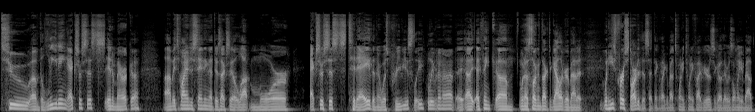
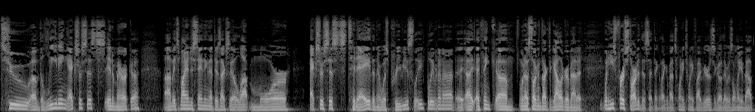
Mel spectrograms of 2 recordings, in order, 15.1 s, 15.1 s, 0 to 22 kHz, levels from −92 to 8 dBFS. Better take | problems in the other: first | garbled, watery; badly; nothing above 10 kHz; slightly in the first

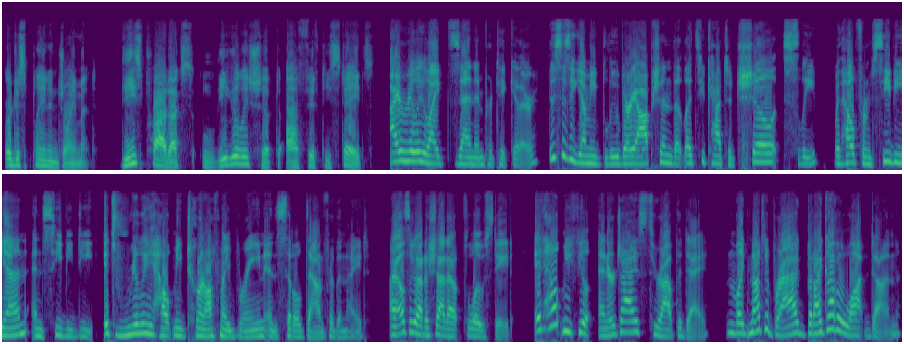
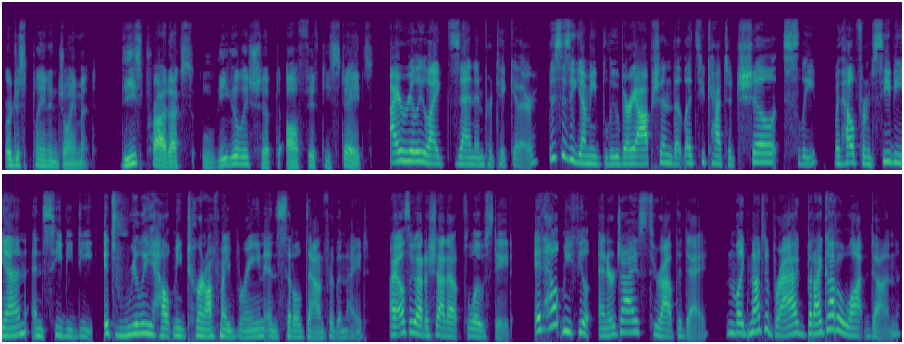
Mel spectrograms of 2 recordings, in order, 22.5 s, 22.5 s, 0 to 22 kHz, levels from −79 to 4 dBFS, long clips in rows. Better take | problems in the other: second | distortion; slight; 4% of the sound clipped

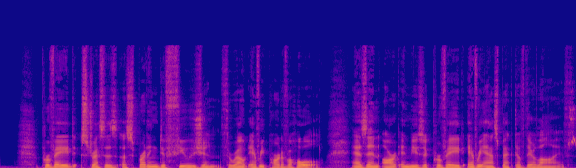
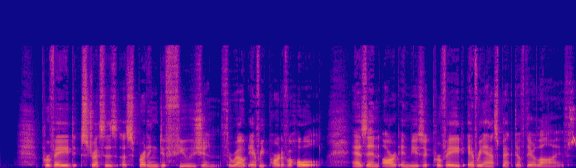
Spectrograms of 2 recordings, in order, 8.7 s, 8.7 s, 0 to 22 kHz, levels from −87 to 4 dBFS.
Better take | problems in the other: first | thin; very; fading below 400 Hz

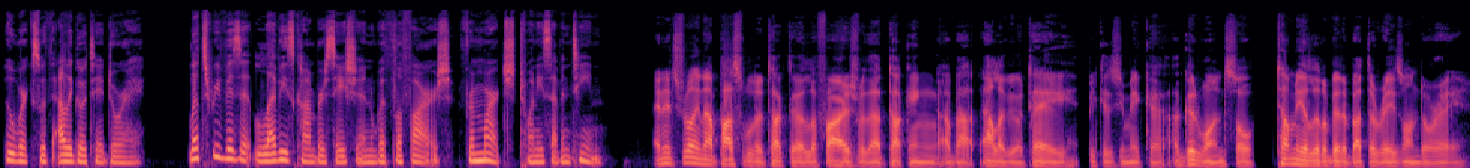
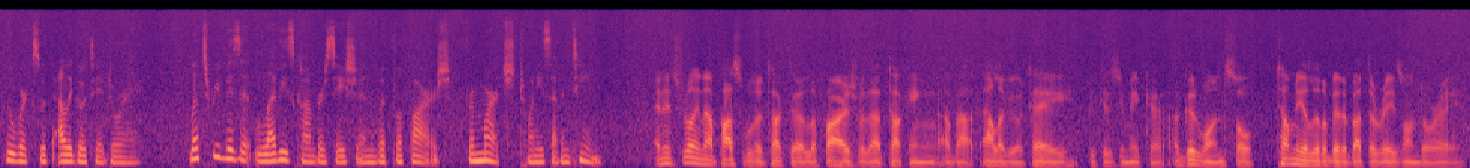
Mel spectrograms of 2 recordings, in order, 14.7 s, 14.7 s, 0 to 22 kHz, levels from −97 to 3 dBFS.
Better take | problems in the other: first | hiss; noticeable; throughout; 15 dB below the speech

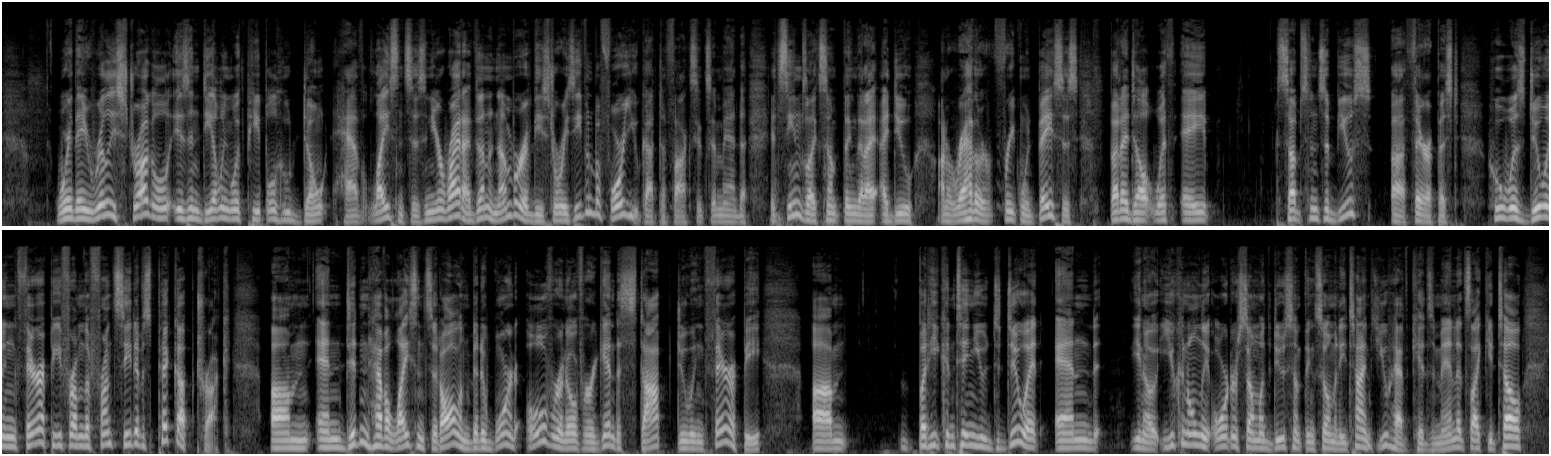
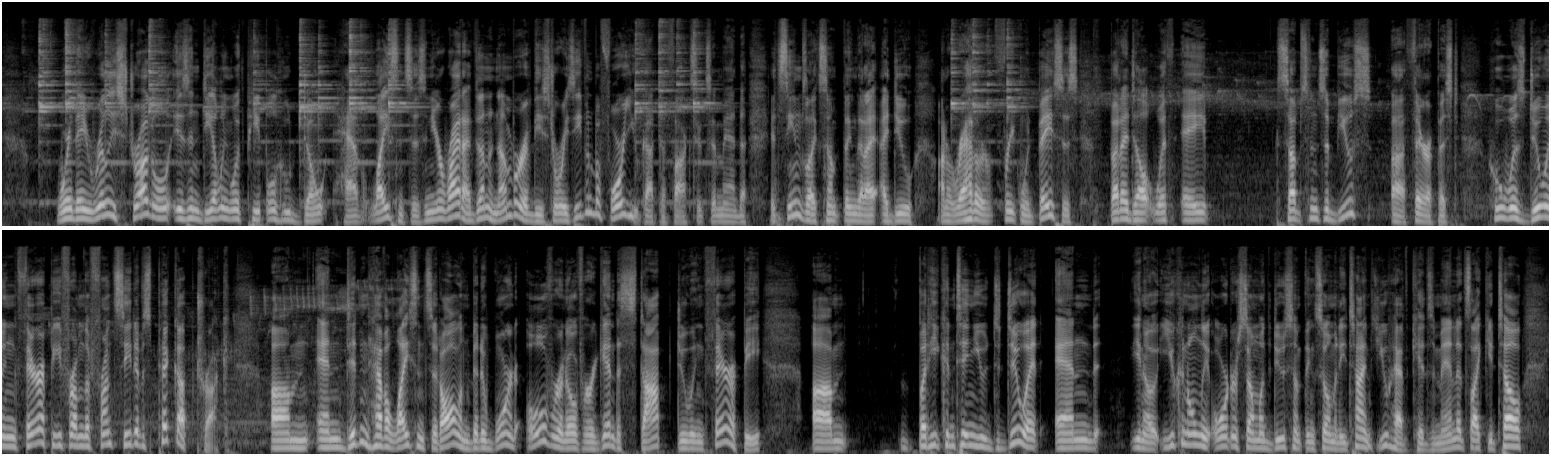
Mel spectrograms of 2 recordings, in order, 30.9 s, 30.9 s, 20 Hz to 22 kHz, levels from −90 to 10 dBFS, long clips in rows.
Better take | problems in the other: first | animal sounds; loud; until 19 s; 9 dB below the speech

